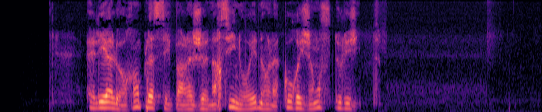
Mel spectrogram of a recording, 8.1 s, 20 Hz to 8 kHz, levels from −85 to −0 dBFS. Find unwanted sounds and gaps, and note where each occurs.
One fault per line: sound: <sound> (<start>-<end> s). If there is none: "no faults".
no faults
